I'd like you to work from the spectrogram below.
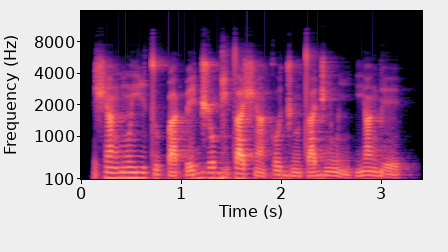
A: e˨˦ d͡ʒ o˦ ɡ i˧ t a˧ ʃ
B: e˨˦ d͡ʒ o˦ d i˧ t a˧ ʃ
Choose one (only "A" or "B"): A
